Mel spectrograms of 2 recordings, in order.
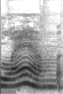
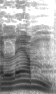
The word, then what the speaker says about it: lamb: Porque o, o Lem, aliás, não se pronuncia o B, né? – Não se pronuncia. Aí, dagal, é isso. É Lem.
